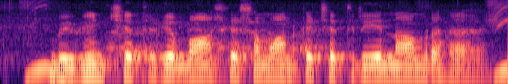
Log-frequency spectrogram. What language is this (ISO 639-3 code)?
mag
